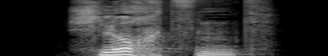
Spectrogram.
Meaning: present participle of schluchzen
- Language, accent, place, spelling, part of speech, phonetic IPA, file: German, Germany, Berlin, schluchzend, verb, [ˈʃlʊxt͡sn̩t], De-schluchzend.ogg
